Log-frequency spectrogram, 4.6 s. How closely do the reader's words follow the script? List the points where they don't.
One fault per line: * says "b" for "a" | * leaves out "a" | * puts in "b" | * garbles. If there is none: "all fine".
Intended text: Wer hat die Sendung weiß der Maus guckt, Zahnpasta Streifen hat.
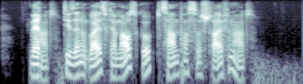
all fine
